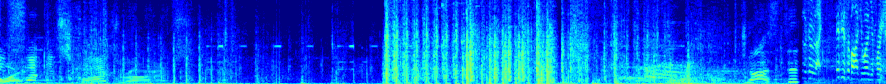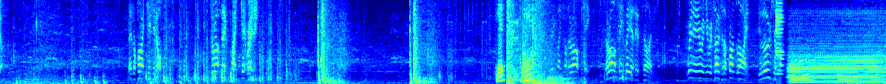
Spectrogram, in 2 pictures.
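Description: Rapid bursts of Finn LMG gunfire in a video game, loud stuttering volleys mixed with other shots and game sounds, broken by brief gaps.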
